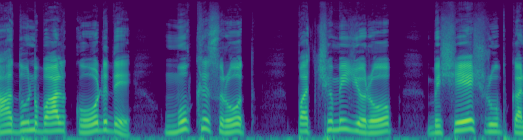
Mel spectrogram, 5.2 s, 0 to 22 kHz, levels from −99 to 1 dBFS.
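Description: At 0.35 s there is damaged data in the compressed stream: a brief glitch cuts into the speech. Corrupted bytes at that point made the decoder misread the frame, lose sync and hunt for the next valid frame header before playback resumed.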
